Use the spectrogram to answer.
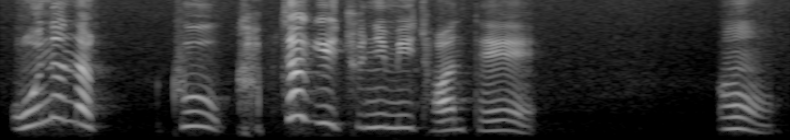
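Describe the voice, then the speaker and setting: A woman's voice: sits high, sing-song, slow pace, no echo. A woman missionary preaching a testimony sermon, telling stories and acting out dialogue with animation.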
